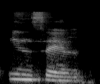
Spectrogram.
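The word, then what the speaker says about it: Insel: Example হচ্ছে ইনসেল। ইনসেল। এই যে আই, আই এর উচ্চারণ কি হয়েছে? ই। ইনসেল।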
